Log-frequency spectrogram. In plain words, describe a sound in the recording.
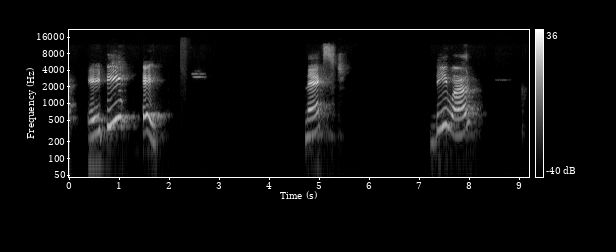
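A young woman speaks clearly nearby in short, lively phrases.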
